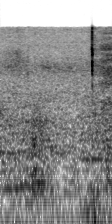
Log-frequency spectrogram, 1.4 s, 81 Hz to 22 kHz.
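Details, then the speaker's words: Jazzy 1450 heavy-duty front-wheel-drive power wheelchair, one month old and barely used, turning in a circle: low steady hum from its direct-drive hub motors, one per wheel, with no grinding or clicking; normal motor sound. "you can hear the motors which is normal you want that because this chair has super heavy duty Motors you can hear the humming when you're outside and you'll probably hear the humming more when you're inside the house but that's perfectly normal for this chair"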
